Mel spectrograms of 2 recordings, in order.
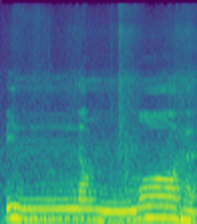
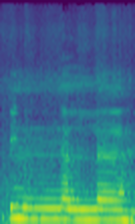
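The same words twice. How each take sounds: First: The L in Allah sounds heavy and emphatic. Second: The L in Allah sounds light and thin. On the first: The speaker calls it right. "pour le mot Allah que le lem il devient emphatique" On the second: The speaker calls it wrong. "on va pas dire inna Allah"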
